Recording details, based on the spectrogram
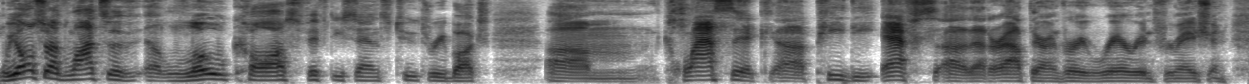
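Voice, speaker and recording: On a very clean recording with a silent background, a man speaks at a fairly slow pace with lively intonation and big swings in loudness. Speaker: channel host demonstrating esoteric tools. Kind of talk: casual video monologue with channel promotion. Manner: hesitant, many filler words.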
